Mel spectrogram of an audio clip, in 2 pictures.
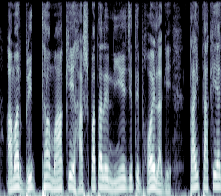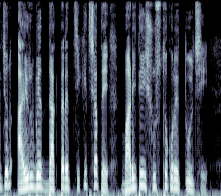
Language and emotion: Bengali, happy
